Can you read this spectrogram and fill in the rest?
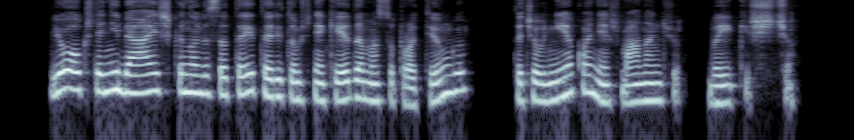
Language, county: Lithuanian, Vilnius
